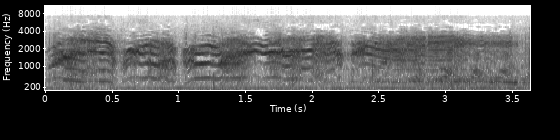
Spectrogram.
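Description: A duck named Abigail squawks angrily, a loud, harsh run of rapid quacks and honks that barely pauses for a few seconds.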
